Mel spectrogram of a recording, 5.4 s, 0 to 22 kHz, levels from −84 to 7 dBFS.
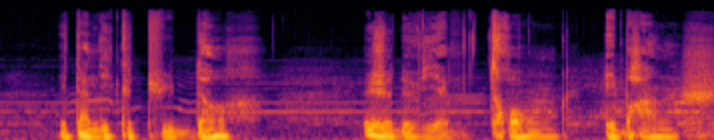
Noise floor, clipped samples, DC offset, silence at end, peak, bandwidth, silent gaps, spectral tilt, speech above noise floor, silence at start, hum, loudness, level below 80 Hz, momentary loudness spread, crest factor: -37 dBFS; under 0.1%; under 0.1%; 0 s; -2 dBFS; 16.5 kHz; none; -5 dB/octave; 22 dB; 0 s; none; -17 LUFS; -22 dBFS; 16 LU; 16 dB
